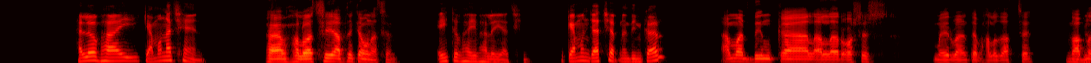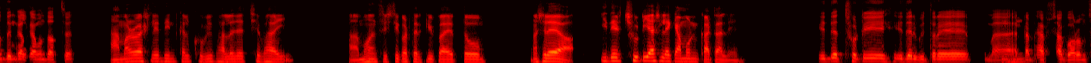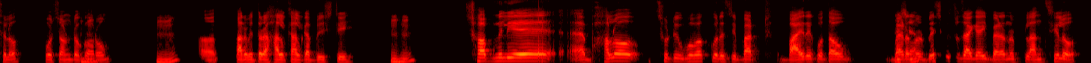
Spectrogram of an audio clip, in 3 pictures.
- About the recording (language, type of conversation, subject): Bengali, unstructured, ছবির মাধ্যমে গল্প বলা কেন গুরুত্বপূর্ণ?
- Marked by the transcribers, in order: none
